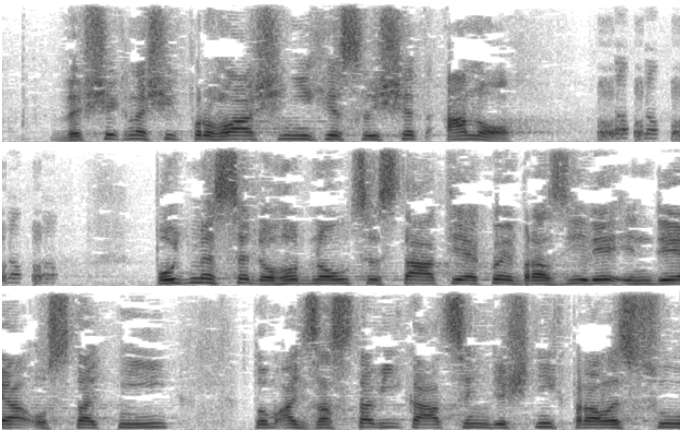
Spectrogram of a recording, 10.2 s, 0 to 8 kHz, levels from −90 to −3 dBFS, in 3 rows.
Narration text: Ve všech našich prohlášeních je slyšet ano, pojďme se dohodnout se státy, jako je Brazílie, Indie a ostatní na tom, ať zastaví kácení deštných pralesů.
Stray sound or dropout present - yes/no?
yes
